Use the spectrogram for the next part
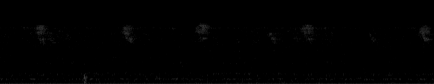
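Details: Honey bees of a strong, well-developed colony with a breeding queen, inside an opened hive in July; a steady dense buzzing hum with soft high hissy flickers returning about once a second and a single faint tap.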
